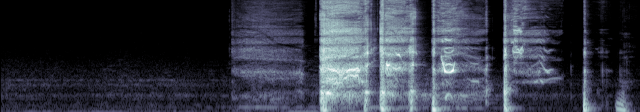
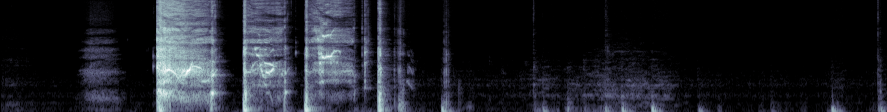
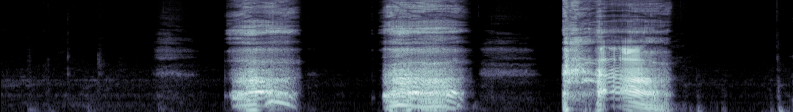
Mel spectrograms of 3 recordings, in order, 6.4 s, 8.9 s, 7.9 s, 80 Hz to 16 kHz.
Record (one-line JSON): {"cough_length": "6.4 s", "cough_amplitude": 29969, "cough_signal_mean_std_ratio": 0.34, "three_cough_length": "8.9 s", "three_cough_amplitude": 32768, "three_cough_signal_mean_std_ratio": 0.26, "exhalation_length": "7.9 s", "exhalation_amplitude": 23999, "exhalation_signal_mean_std_ratio": 0.42, "survey_phase": "alpha (2021-03-01 to 2021-08-12)", "age": "45-64", "gender": "Male", "wearing_mask": "No", "symptom_cough_any": true, "symptom_shortness_of_breath": true, "symptom_headache": true, "symptom_onset": "12 days", "smoker_status": "Never smoked", "respiratory_condition_asthma": false, "respiratory_condition_other": false, "recruitment_source": "REACT", "submission_delay": "2 days", "covid_test_result": "Negative", "covid_test_method": "RT-qPCR"}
